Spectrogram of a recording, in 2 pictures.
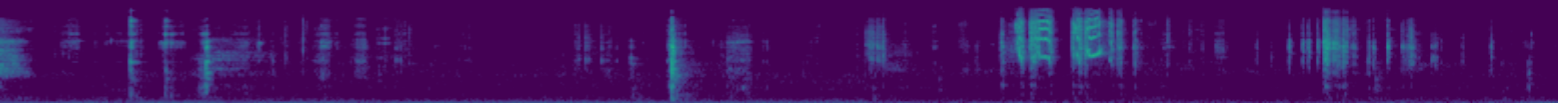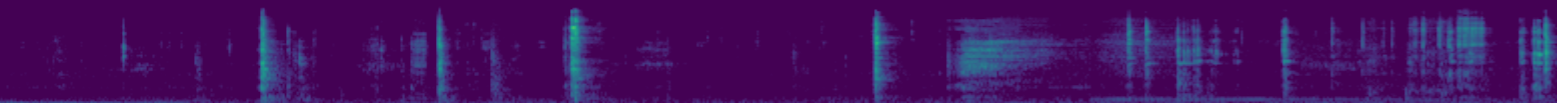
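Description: Metal tools and parts clinking and clicking while a visco fan clutch is fitted to the engine, a handful of sharp clicks spread out with short scraping sounds, over a low hum.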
